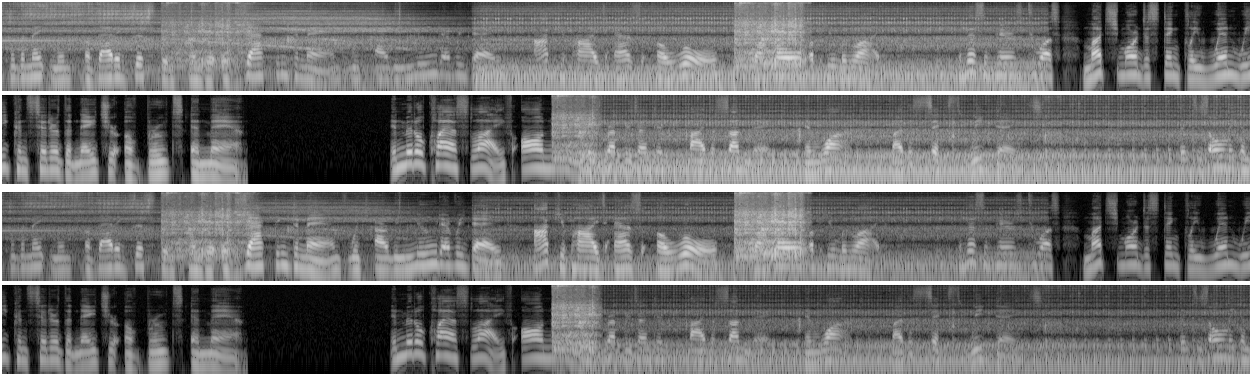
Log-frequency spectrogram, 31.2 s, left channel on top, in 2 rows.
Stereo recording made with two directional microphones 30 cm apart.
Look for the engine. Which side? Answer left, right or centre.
left.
